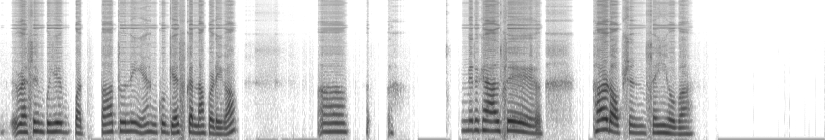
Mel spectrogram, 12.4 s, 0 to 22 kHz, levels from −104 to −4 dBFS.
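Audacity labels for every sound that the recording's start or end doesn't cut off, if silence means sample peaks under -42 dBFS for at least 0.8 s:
4.770000	5.890000	sound
6.930000	10.370000	sound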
